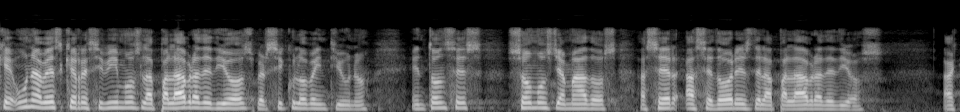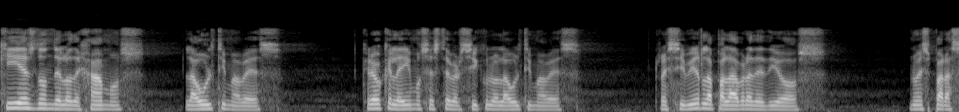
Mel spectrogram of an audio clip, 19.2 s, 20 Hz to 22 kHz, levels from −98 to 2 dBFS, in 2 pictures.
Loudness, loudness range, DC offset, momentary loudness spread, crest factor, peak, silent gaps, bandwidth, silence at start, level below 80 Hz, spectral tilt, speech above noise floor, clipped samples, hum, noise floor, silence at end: -23 LUFS; 8 LU; under 0.1%; 15 LU; 22 dB; -2 dBFS; none; 8.2 kHz; 0 s; -62 dBFS; -5.5 dB/octave; 45 dB; under 0.1%; none; -68 dBFS; 0 s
